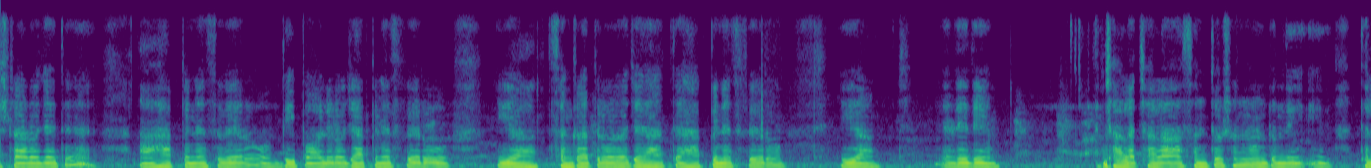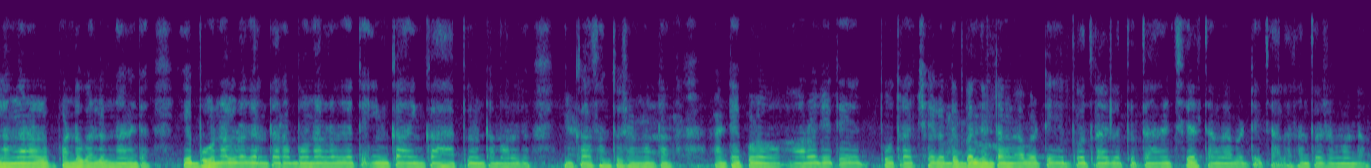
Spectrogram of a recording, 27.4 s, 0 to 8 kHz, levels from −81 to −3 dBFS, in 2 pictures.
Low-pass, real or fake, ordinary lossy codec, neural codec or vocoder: 7.2 kHz; fake; none; codec, 16 kHz, 8 kbps, FreqCodec, smaller model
